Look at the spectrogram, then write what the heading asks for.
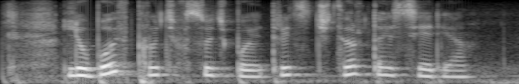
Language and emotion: Russian, neutral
